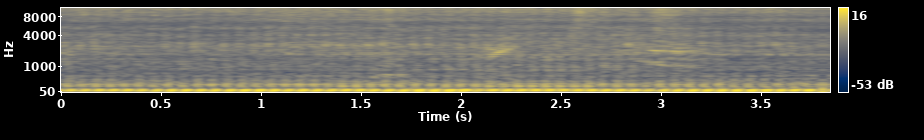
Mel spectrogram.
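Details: CFmoto Papio XO1 motorcycle, borrowed and still within its first-service mileage, at low idle with a regular clatter about three to four times a second; owner suspects the very tight drive chain is rubbing underneath, cause unconfirmed.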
